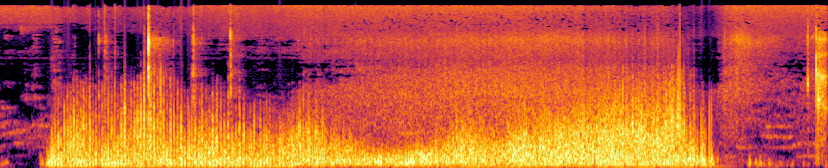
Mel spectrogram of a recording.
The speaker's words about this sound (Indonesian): white noise banget gak loh suara kipas tuh menurut gue white noise sih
